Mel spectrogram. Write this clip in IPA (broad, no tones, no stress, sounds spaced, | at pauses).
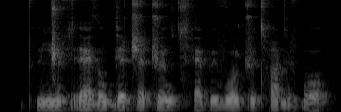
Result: pʰ ʉ ŋ͡ǁ ø v r æ ð ɔ w ɡ ɛ ʈ͡ʂ æ ʈ͡ʂ œ w t͡sʰ æ p ø v o lˠ ʈ͡ʂ ɵ tʰ ɑ ɡ ø v ɓ ɔ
